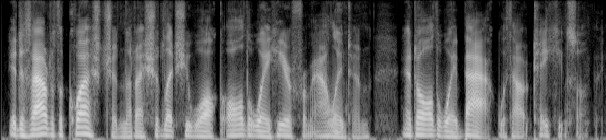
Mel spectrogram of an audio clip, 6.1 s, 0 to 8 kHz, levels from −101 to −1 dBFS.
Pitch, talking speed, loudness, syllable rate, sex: 100 Hz, 255 wpm, -23 LUFS, 6.3 syllables/s, male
